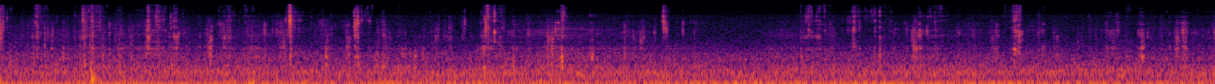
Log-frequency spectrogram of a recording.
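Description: A person chewing a mouthful of Philly cheesesteak sandwich close to the microphone: irregular wet clicks and smacks over a steady low hum.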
